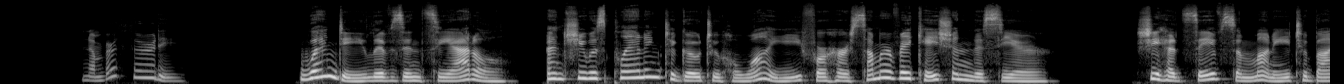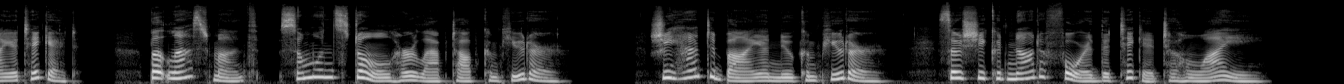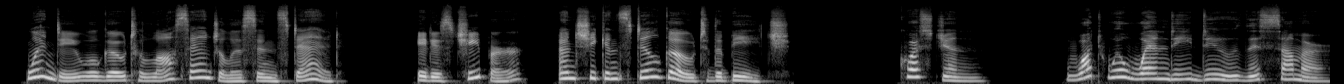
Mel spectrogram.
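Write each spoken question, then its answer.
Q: What will Wendy do this summer?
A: Go to Los Angeles.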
